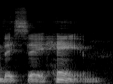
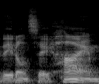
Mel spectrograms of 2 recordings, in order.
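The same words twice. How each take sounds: First: Haim said to rhyme with "name", drawn out; slow, softer "Haim", rhyming with fame; contrasting Haim. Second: Heim said to rhyme with "time"; the rejected "Heim", rhyming with rhyme; contrasting Heim. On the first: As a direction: say Haim with an "ay" vowel, slowly. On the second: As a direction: say Heim with a long eye vowel. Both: Shown as a demonstration. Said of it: "part of their pronunciation guide".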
